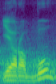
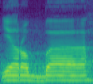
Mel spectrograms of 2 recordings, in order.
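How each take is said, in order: First: The word ends in a short u vowel. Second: The word ends in a long a vowel. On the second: "atau dipanjangkan"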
